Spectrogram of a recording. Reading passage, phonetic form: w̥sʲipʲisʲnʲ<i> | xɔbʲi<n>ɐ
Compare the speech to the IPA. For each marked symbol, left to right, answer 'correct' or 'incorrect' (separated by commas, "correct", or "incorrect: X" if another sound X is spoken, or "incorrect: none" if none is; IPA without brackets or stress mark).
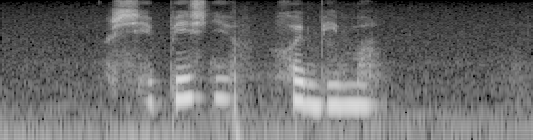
correct, incorrect: m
